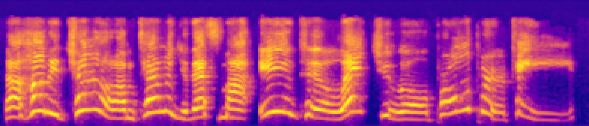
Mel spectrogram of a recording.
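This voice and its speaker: Radio cooking show host: woman, very high voice, slow drawling delivery, folksy and huffy. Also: big pitch swings, no room sound, studio quality. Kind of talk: comedic radio character show.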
